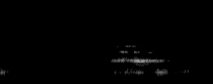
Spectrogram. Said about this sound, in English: you may hear things such as my cat meowing.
